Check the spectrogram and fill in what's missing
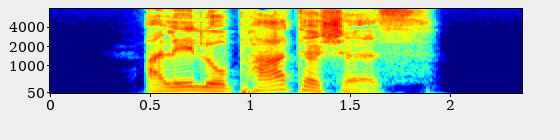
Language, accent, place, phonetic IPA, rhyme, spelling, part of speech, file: German, Germany, Berlin, [aleloˈpaːtɪʃəs], -aːtɪʃəs, allelopathisches, adjective, De-allelopathisches.ogg
- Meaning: strong/mixed nominative/accusative neuter singular of allelopathisch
